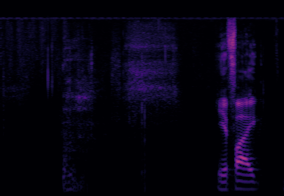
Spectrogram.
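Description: Papers rustle as a man handles them.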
